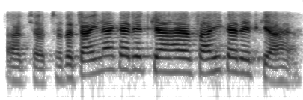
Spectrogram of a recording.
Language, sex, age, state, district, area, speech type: Hindi, male, 18-30, Bihar, Vaishali, urban, conversation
